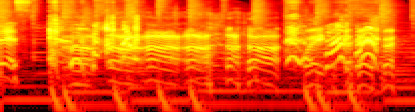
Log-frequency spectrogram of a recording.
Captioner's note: woman laughs; man grunting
